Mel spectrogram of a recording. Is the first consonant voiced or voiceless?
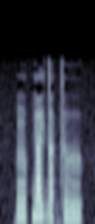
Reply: voiced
